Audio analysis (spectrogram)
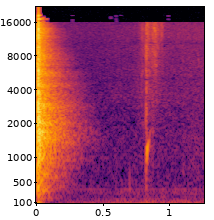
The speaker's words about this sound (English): We do 3, 2, 1 clap, right? Yeah. I sit there with my hands already up at the ready.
